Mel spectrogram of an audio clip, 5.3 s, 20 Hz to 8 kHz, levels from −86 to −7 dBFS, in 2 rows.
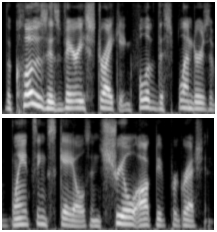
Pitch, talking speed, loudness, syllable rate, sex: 170 Hz, 180 wpm, -20 LUFS, 5.0 syllables/s, female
